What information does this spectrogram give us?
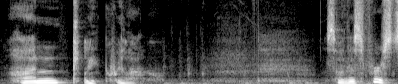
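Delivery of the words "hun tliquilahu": "Hun" high and loud, "tliquilahu" dropping low; high then low tone. Shown as a demonstration. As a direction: slowly model "Hun tliquilahu", high first syllable then falling. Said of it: "at a higher tone".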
